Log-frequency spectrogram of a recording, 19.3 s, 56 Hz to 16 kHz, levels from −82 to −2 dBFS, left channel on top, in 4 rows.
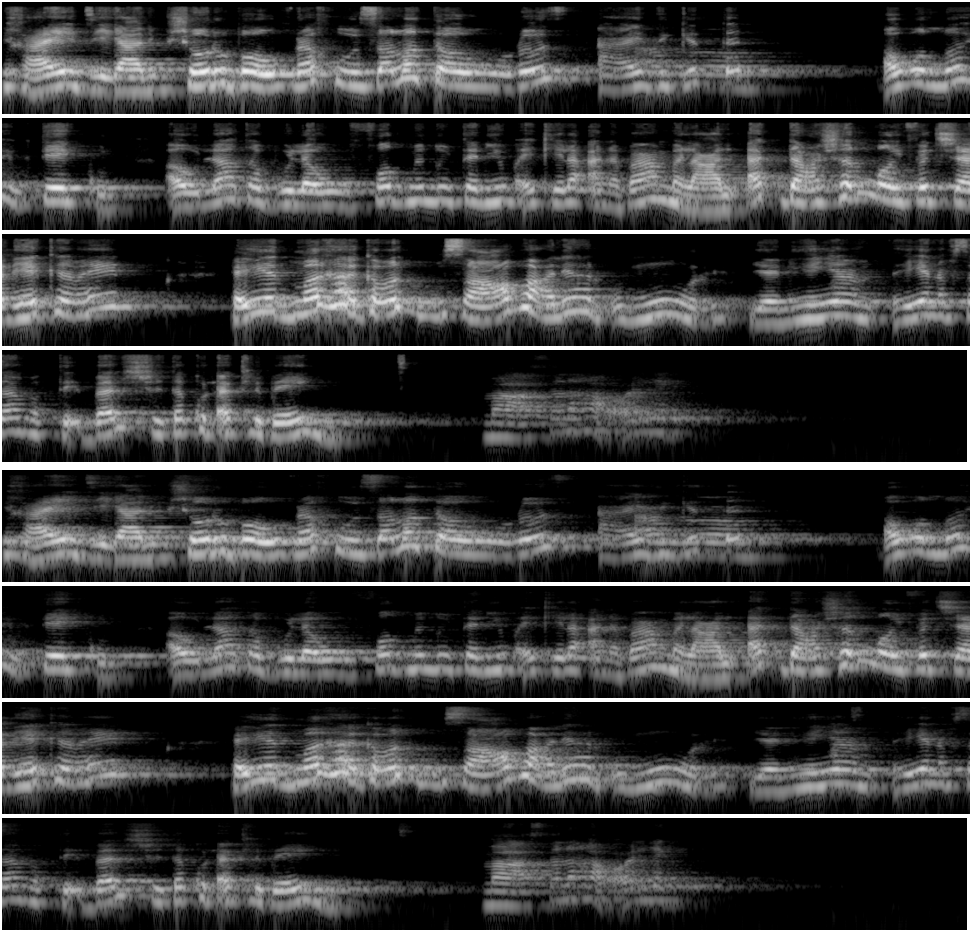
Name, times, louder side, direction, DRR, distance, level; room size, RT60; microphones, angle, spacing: voice 1, 0.0-3.3 3.6-3.7 4.4-10.3 10.8-16.2, left 5 dB, 80° left, 16 dB, 0.5 m, -24 dB
voice 2, 3.2-3.8 4.4-4.5 13.8-13.9 16.9-17.9, right 2 dB, 80° right, 4 dB, 1.9 m, -39 dB
11.0 x 5.5 x 7.7 m, 1.0 s
head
